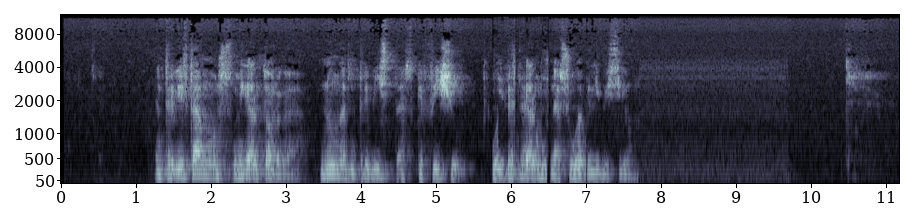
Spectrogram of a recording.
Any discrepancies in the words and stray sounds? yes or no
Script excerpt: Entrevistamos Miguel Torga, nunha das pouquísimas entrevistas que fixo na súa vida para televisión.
yes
